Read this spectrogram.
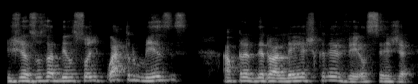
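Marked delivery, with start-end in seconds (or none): none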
